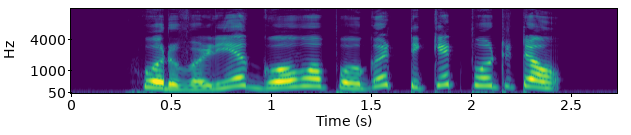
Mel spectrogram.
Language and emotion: Tamil, happy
